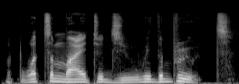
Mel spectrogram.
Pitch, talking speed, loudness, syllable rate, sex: 115 Hz, 225 wpm, -18 LUFS, 4.5 syllables/s, male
